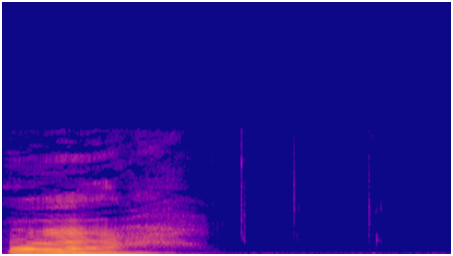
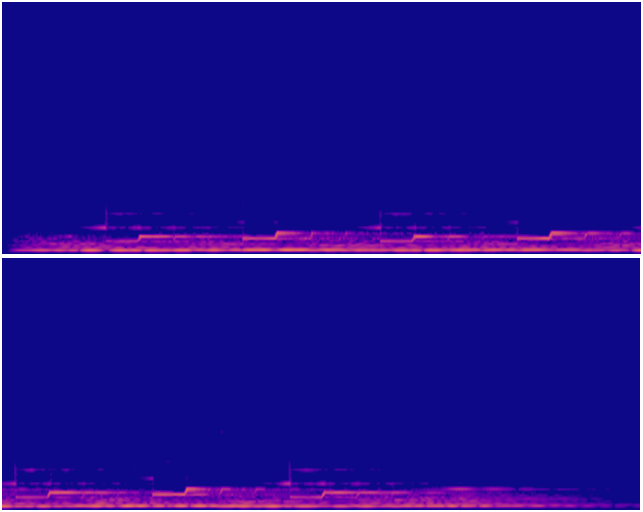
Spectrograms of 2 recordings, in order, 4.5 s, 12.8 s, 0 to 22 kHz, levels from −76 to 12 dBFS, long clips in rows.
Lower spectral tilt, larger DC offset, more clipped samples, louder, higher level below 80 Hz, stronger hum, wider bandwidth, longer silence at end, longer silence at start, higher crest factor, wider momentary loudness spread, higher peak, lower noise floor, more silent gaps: first, -7.5 dB/octave vs 0.5 dB/octave; neither; neither; first, -14 LUFS vs -33 LUFS; first, -60 dBFS vs under -90 dBFS; neither; first, 11 kHz vs 3.9 kHz; first, 2.65 s vs 0.5 s; about the same, 0.05 s vs 0.1 s; about the same, 18 dB vs 14 dB; first, 20 LU vs 10 LU; first, 0 dBFS vs -20 dBFS; about the same, -60 dBFS vs -62 dBFS; neither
